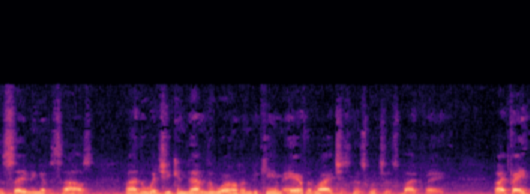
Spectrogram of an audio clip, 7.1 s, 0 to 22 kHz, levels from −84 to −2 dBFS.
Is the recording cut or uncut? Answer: cut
